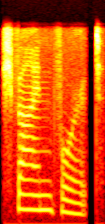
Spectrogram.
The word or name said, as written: Schweinfurt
